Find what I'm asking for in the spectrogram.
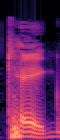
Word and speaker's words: CEG: I'm going to call it Keg with a hard C.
